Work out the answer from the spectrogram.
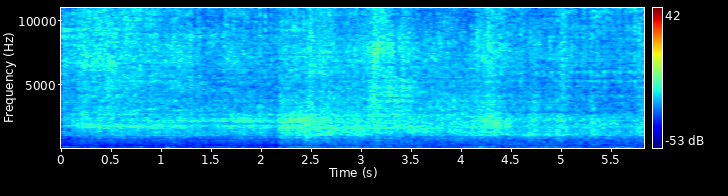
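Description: Tofu skin, black fungus and ginger stir-frying in garlic oil in a stainless-steel wok, turned with a silicone spatula: a steady sizzle that grows a little louder about two seconds in.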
